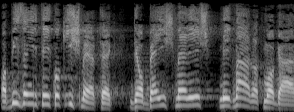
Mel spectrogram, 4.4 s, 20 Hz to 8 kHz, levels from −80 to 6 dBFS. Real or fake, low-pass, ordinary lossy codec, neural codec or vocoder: real; 7.2 kHz; none; none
